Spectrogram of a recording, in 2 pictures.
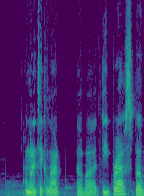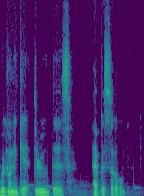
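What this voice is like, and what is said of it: Raspy, hoarse voice. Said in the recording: “I have some kind of throat issue going on... I sound a little raspy.”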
